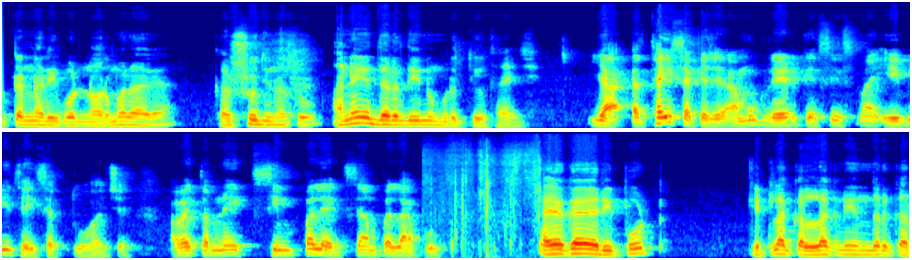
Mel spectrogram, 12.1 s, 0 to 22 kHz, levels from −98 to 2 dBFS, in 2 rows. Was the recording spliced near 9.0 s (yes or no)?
yes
